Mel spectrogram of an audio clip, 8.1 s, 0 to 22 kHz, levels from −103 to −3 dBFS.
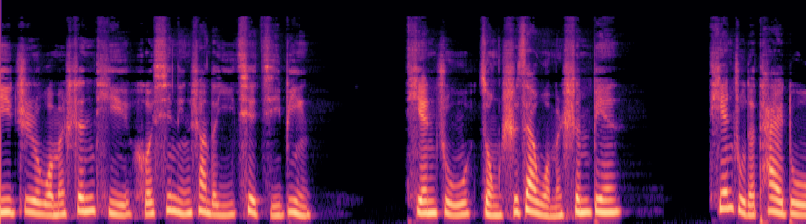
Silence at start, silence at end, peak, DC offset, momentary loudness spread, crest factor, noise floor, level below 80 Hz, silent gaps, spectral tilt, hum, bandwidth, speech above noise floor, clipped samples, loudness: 0 s; 0 s; -2 dBFS; under 0.1%; 6 LU; 18 dB; -79 dBFS; -54 dBFS; none; -6.5 dB/octave; none; 11.5 kHz; 61 dB; under 0.1%; -20 LUFS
